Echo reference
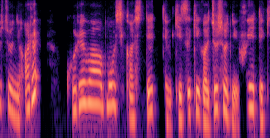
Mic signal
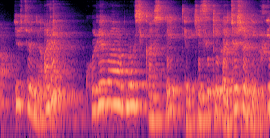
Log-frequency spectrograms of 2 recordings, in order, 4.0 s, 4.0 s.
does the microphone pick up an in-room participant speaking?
No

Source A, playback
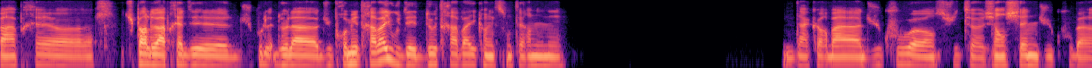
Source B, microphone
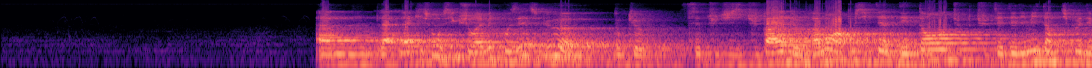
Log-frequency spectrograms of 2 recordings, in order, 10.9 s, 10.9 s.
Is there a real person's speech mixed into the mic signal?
Yes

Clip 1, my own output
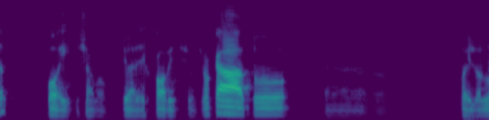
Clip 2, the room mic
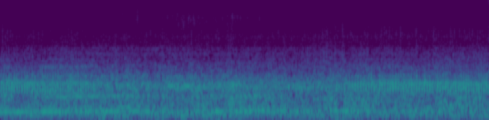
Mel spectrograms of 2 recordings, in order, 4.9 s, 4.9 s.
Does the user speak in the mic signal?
No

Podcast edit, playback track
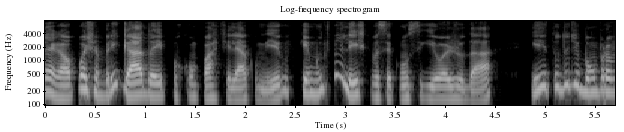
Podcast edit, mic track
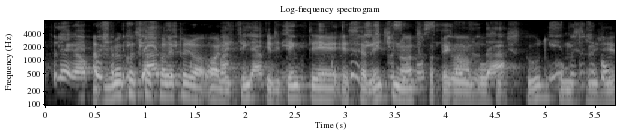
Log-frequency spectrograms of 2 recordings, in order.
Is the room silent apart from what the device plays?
No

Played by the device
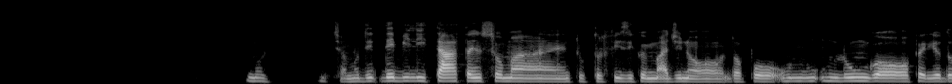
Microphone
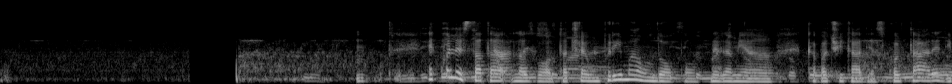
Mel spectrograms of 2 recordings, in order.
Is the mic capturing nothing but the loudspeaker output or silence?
No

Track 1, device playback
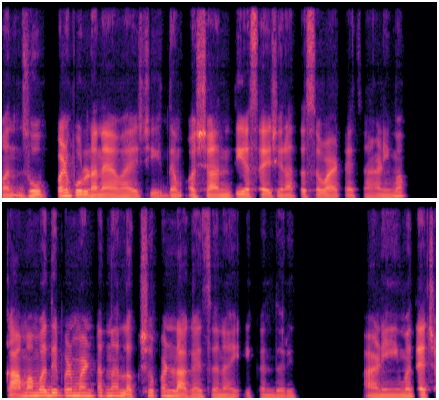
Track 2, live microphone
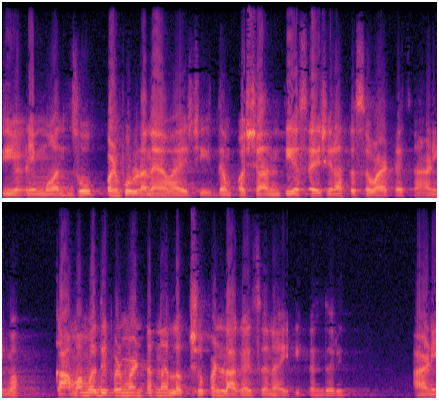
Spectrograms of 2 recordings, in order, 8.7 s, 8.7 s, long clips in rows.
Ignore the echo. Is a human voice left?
No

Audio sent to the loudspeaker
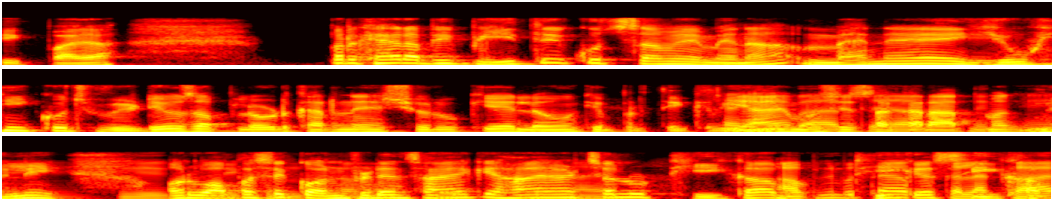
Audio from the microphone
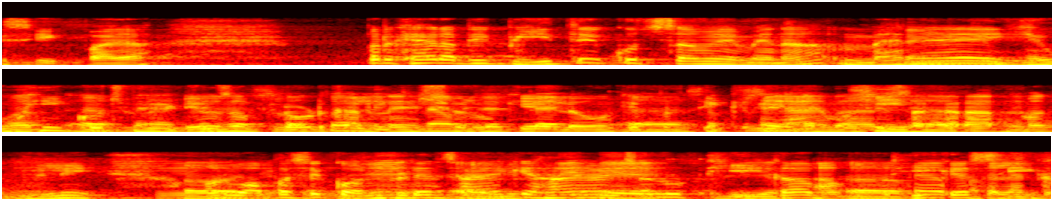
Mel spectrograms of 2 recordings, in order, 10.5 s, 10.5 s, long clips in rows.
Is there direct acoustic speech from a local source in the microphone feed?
Yes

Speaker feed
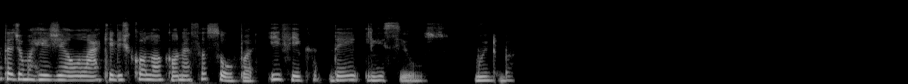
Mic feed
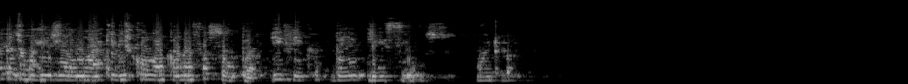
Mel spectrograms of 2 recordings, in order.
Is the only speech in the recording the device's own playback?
Yes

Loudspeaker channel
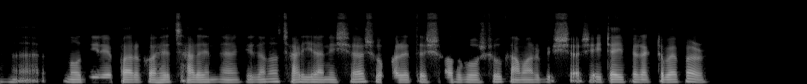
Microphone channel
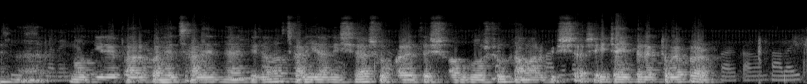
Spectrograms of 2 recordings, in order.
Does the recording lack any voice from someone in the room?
No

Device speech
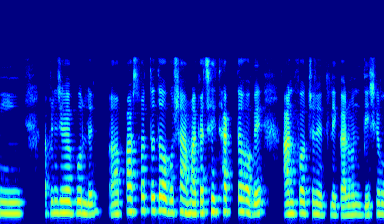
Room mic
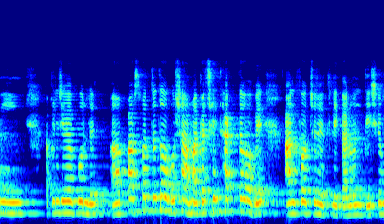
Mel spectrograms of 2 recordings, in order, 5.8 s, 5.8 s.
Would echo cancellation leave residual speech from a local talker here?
No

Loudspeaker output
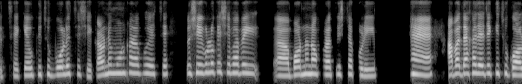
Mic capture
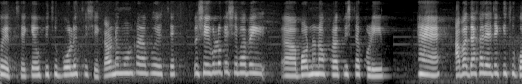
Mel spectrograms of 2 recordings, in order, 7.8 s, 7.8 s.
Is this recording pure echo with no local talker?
Yes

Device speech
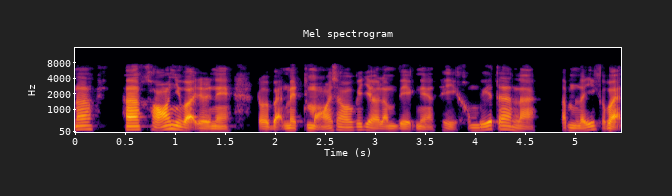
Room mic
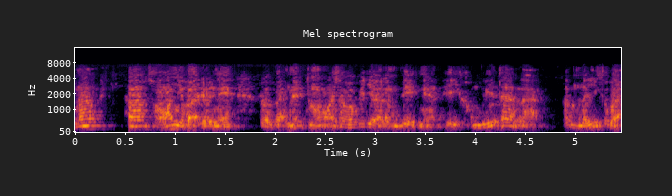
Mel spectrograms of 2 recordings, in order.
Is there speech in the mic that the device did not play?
No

